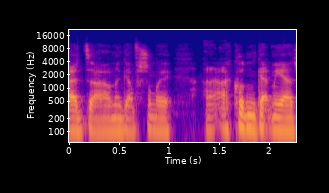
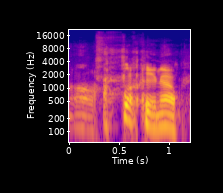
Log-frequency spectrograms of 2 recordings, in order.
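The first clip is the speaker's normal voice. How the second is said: loud, drawn-out oh no; retold dismayed realisation; 9 dB louder, slower than usual. Prisoner learning he has insulted the governor, loud drawn-out dismay. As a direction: groan it out slowly and loudly.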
